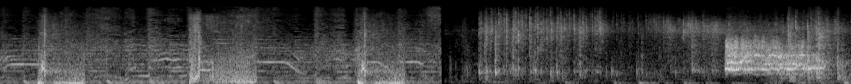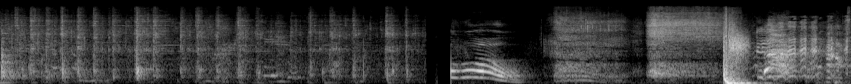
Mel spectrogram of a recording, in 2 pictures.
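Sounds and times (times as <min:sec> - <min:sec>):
dog eating from metal bowl: 0:08.2 - 0:12.8.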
